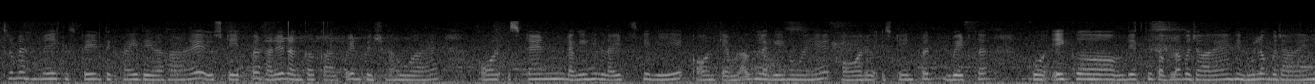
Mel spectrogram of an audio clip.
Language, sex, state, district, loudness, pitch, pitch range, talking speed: Hindi, female, Bihar, Gopalganj, -34 LUFS, 230 Hz, 220-245 Hz, 230 wpm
